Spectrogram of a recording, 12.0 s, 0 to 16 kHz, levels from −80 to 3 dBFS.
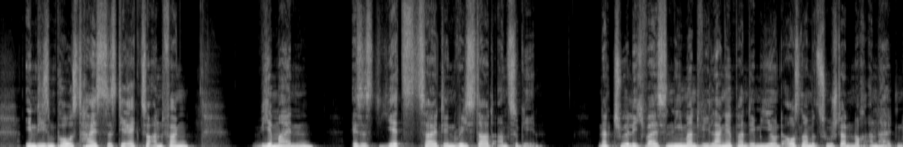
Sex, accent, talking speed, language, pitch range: male, German, 135 wpm, German, 95-125 Hz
